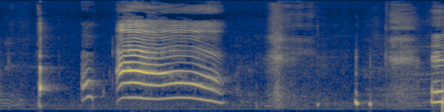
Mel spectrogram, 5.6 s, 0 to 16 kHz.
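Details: 9-week-old infant boy gives sharp hiccup catches and a long tonal yell between short vocal bursts; hiccups while vocalizing.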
